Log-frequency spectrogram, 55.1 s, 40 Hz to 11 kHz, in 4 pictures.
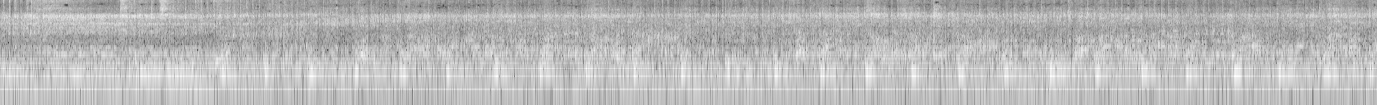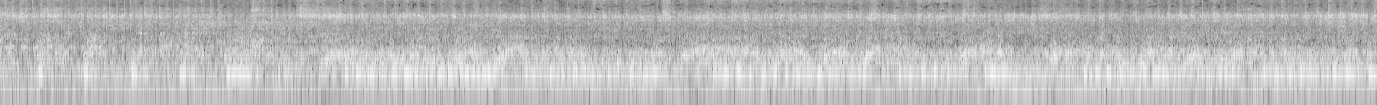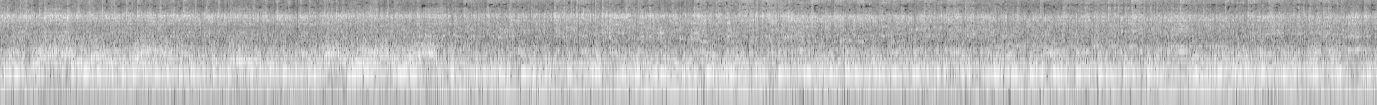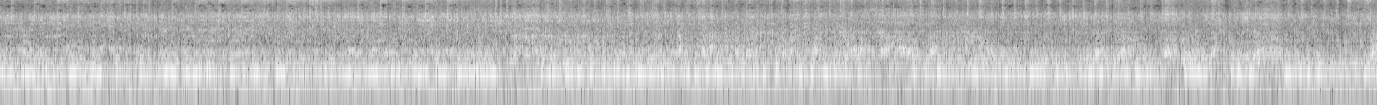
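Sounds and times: distorted electric guitars: 0.0s - 55.0s
drum kit: 0.0s - 55.0s.

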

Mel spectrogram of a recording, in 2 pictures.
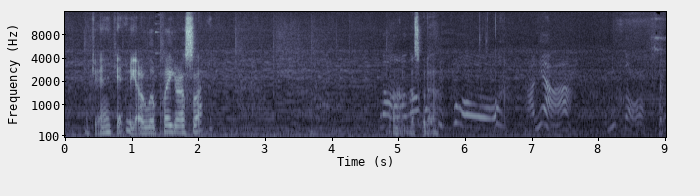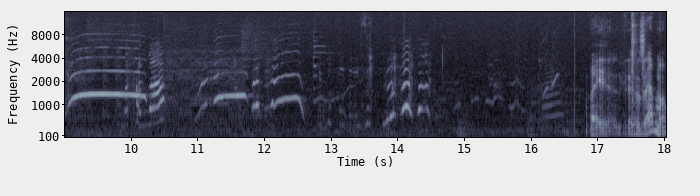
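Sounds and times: quiet background music: 0.0s - 18.0s
young women crying and pleading: 2.1s - 16.6s.

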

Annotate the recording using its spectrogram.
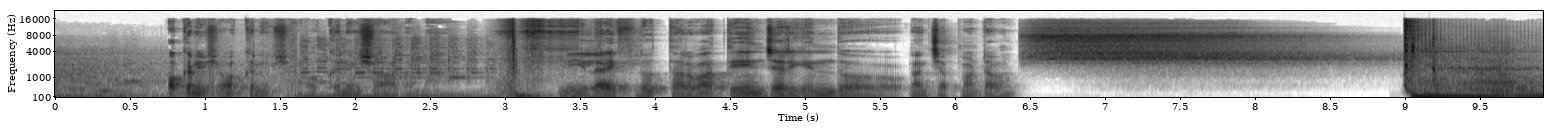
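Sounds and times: music: 1.5s - 3.4s
woman whispering shhh: 6.5s - 8.8s.

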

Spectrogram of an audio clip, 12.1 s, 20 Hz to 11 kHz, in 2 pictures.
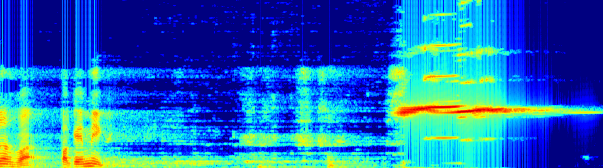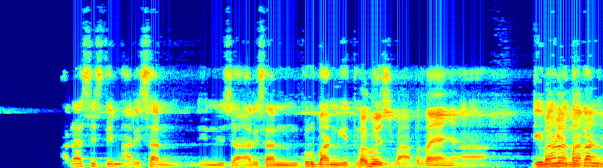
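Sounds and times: microphone feedback squeal: 3.9s - 6.2s, 10.6s - 11.3s.

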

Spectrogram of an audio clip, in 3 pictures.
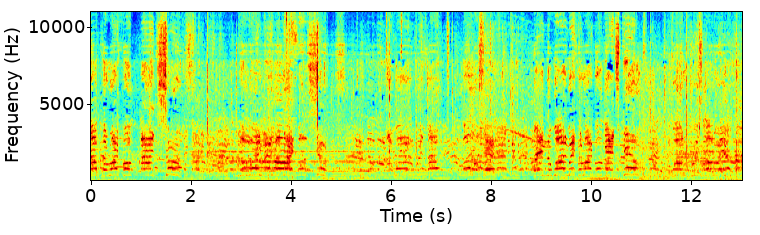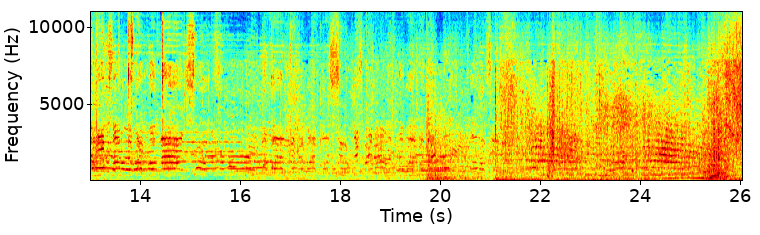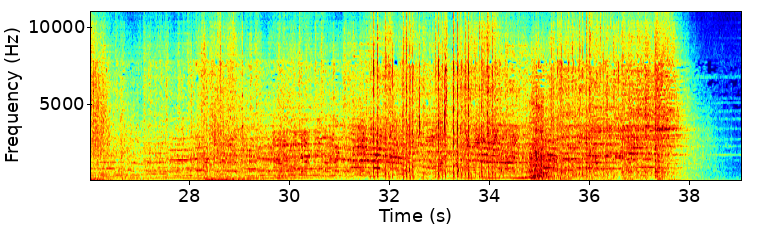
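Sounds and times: orchestral film score: 0.0s - 39.0s
rumbling gunfire: 19.6s - 29.9s, 31.3s - 37.8s
explosions: 19.7s - 27.5s, 32.5s - 38.0s.

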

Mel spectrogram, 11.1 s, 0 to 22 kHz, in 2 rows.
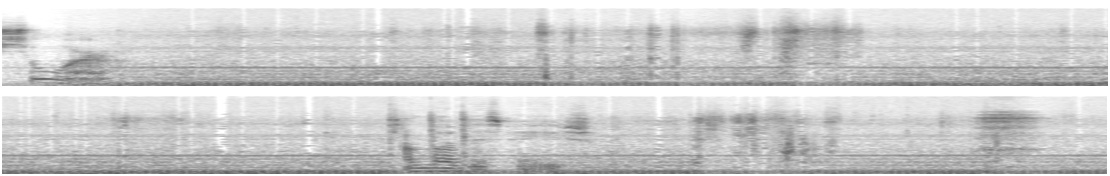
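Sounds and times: steady low hum: 0.0s - 11.0s
paper page turning: 2.7s - 4.3s, 9.0s - 9.8s.

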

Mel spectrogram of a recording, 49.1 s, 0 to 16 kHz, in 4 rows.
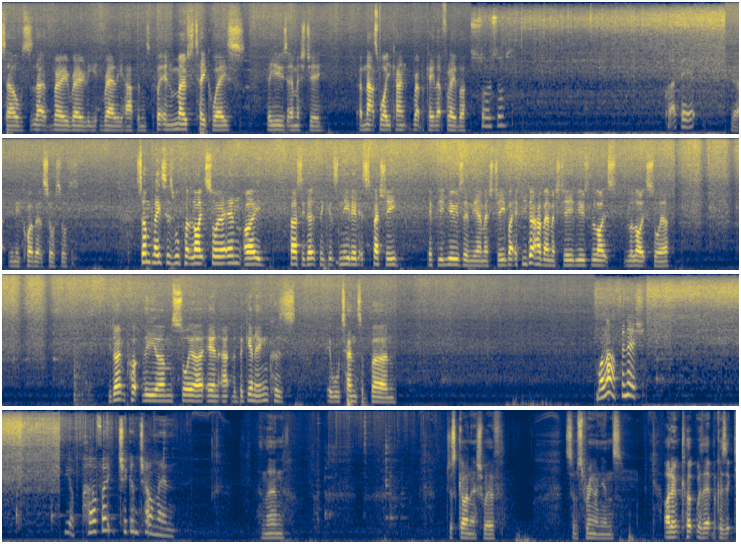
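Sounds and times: food sizzling in a hot wok: 0.0s - 38.3s.

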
